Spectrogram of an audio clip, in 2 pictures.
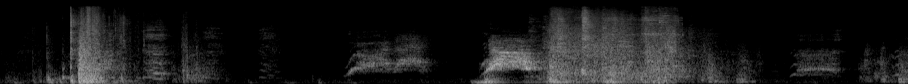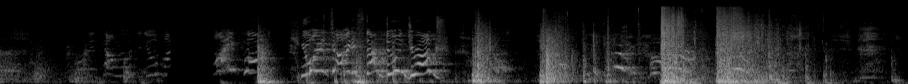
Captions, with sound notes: - (kicks door) - Where are they! (Screams) - You want to tell me what to do with my life, huh? You want to tell me to stop doing drugs? (kicks door)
